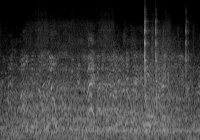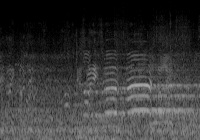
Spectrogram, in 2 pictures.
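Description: Football players and coaches shouting across an empty stadium pitch, their calls carrying with no crowd noise. About three seconds in there are three sharp knocks, and near the end one long held call.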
